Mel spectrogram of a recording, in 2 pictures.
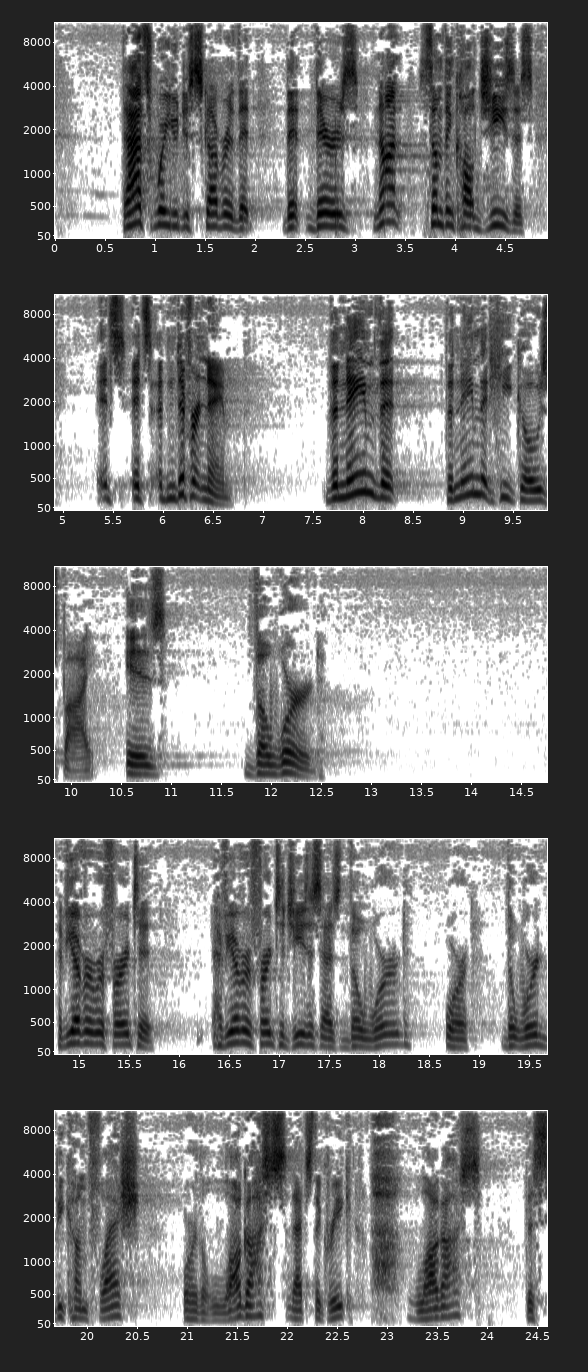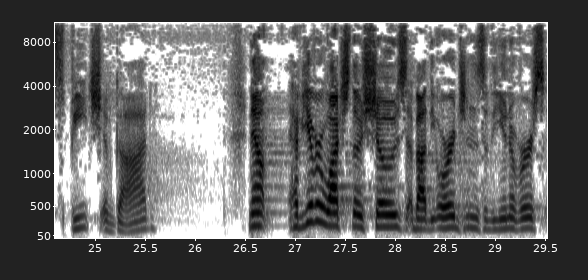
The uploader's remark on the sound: Message was delivered during the Contemporary Worship service.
